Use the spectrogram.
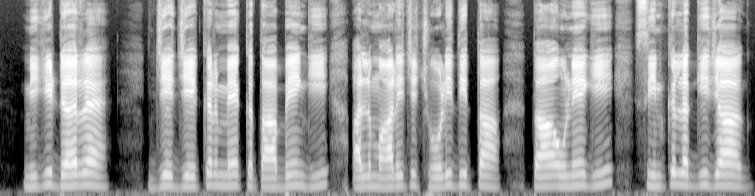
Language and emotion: Dogri, fearful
